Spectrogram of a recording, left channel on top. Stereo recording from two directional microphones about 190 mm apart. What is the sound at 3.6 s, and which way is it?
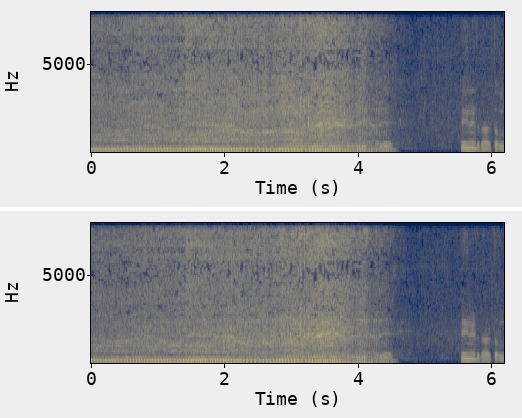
Vehicle, 45° right (ahead or behind).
